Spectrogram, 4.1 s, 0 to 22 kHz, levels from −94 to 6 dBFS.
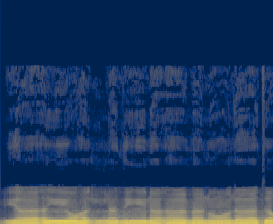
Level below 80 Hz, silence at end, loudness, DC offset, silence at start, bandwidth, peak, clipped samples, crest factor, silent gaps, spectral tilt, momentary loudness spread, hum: -48 dBFS; 0 s; -12 LUFS; under 0.1%; 0 s; 3.7 kHz; 0 dBFS; under 0.1%; 12 dB; none; -11.5 dB/octave; 5 LU; none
